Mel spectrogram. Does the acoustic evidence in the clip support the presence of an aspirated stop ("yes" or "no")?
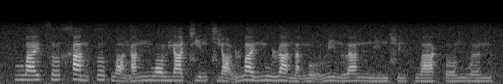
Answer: no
